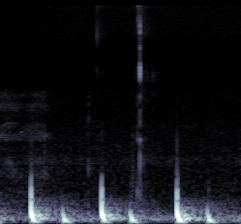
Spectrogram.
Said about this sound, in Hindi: घड़ी की सुइयों के साथ साथ उसके दिल की धड़कनें भी बढ़ती जा रही थी।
